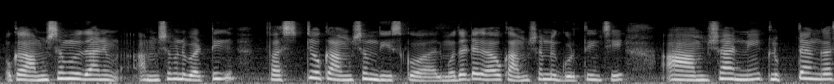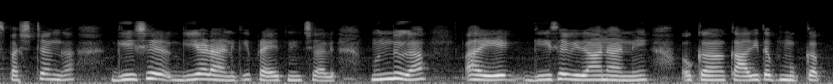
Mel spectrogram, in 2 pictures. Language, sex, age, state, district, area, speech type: Telugu, female, 18-30, Telangana, Suryapet, urban, spontaneous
